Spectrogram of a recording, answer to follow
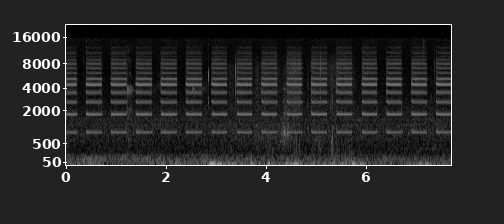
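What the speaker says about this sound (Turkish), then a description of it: "Oğlum neden bu kadar yüksekti lan bu alarm?" Loud electronic alarm clock in a horror video game, a relentless train of evenly spaced shrill beeps repeating about twice per second, with faint background game noise underneath.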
